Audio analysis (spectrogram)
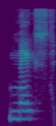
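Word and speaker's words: knack: हमारा इंग्लिश में candour next है नेक के एन ए सी के नेक के यहां पे साइलेंट है नेचुरल एबिलिटी और टैलेंट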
